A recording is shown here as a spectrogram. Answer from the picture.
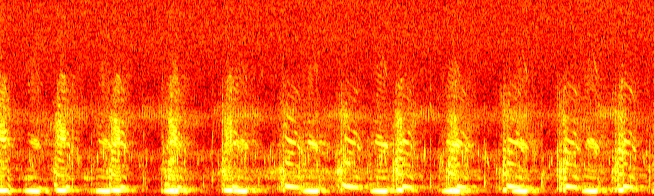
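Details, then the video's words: Grey crowned cranes with chicks: a rhythmic string of soft, low honks, some doubled, coming about every half second, with light higher chatter between notes. "Sounds of gray crowned cranes | Gray crowned crane with their babies"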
